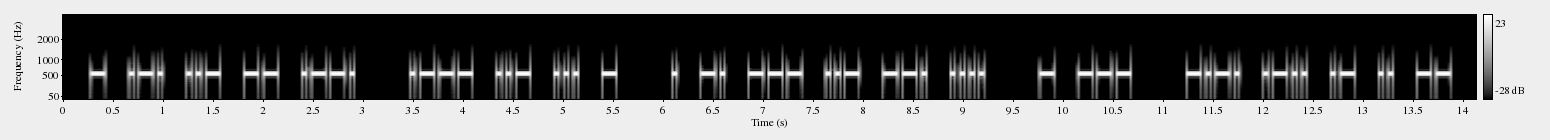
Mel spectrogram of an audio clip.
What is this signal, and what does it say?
Morse code, heard as a keyed tone, about 25 wpm, spaced as for 20 wpm, 550 Hz. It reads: TRUMP JUST ENOUGH TO CLAIM
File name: podcast / News headlines-1x-25x20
